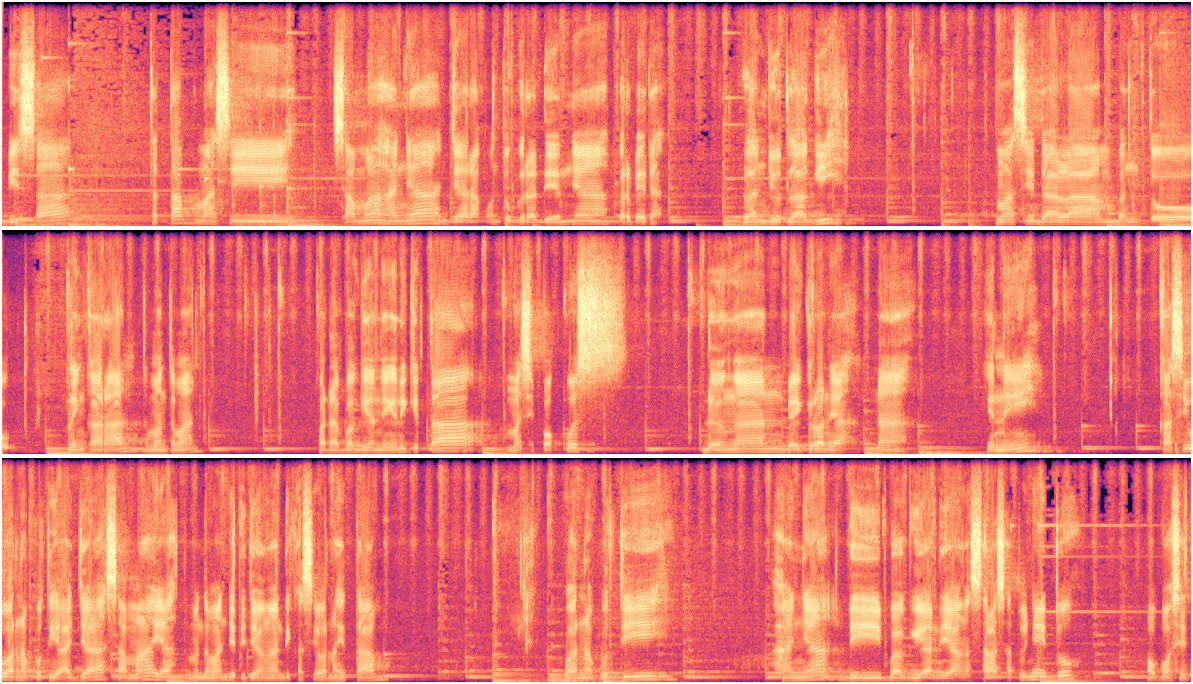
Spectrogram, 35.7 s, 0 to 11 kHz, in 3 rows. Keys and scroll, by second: 7.0 F9, 8.5 l, 12.2 v.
